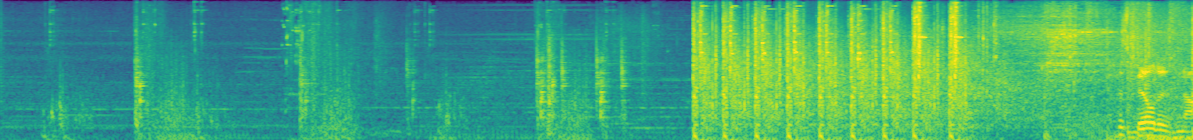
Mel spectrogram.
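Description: Automatic gunfire in the shooter game The First Descendant: short separate bursts at first, then a long dense volley of rapid, loud shots, with game sounds mixed in.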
